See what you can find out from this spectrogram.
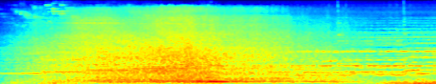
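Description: A jeep's engine roars up and settles into a steady driving rumble that swells to a peak midway, then holds with a faint whine on top. No one speaks.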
